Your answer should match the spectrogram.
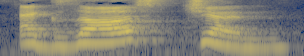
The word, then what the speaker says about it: exhaustion: You will just find one way to pronounce this word. And that is exhaustion. Exhaustion. Don't call it exhaustion, okay?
